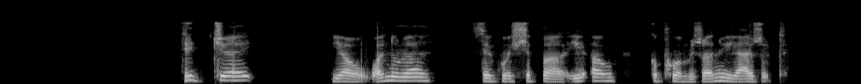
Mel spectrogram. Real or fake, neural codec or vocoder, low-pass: fake; vocoder, 22.05 kHz, 80 mel bands, HiFi-GAN; 7.2 kHz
